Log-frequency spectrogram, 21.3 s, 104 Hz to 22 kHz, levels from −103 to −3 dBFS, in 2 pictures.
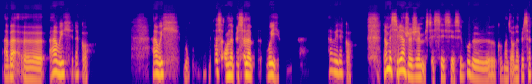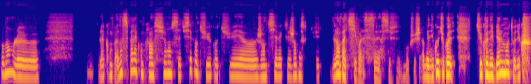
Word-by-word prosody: Ah 165 Hz, -, -4 dB
bah, 180 Hz, -, +2 dB
heu 150 Hz, -3 st, -1 dB
ah 230 Hz, +1 st, +3 dB
oui, 210 Hz, +1 st, -1 dB
d'accord. 200 Hz, -, -11 dB, 1.2 s
Ah 215 Hz, +1 st, +2 dB
oui? 205 Hz, +1 st, -2 dB
Bon, -, -, -15 dB, 0.4 s
des -, -, -26 dB
fois 240 Hz, -, -2 dB
ça -, -, -4 dB
on 185 Hz, +1 st, +3 dB
appelle 185 Hz, 0 st, 0 dB
ça 200 Hz, +2 st, 0 dB
la 190 Hz, -2 st, +5 dB, 0.3 s
oui. 195 Hz, -3 st, +1 dB, 1.0 s
Ah 250 Hz, -, -10 dB
oui, 225 Hz, -2 st, -1 dB
d'accord. 215 Hz, 0 st, -8 dB, 0.6 s
Non -, -, +2 dB
mais 275 Hz, -, +7 dB
c'est 230 Hz, -2 st, -2 dB
bien 255 Hz, +1 st, +6 dB
je 185 Hz, -5 st, +1 dB
j'aime 175 Hz, 0 st, -1 dB
c'est -, -, -9 dB, 0.2 s
c'est -, -, -7 dB
c'est 185 Hz, -, -9 dB
beau 175 Hz, +5 st, -6 dB
le 160 Hz, -5 st, -2 dB, 0.3 s
le -, -, -9 dB
comment 145 Hz, +2 st, -15 dB
dire? 140 Hz, -, -8 dB
On -, -, -8 dB
appelle 165 Hz, +3 st, -8 dB
ça 195 Hz, -, -5 dB
comment? 210 Hz, +3 st, -2 dB
Le 160 Hz, -3 st, 0 dB, 1.2 s
la 170 Hz, -, -8 dB
compré 185 Hz, +1 st, -7 dB
non 220 Hz, -, +1 dB
c'est 225 Hz, -, -4 dB
pas 245 Hz, -, 0 dB
la 250 Hz, -, +1 dB
compréhension, 210 Hz, 0 st, -2 dB
c'est 205 Hz, -3 st, -7 dB
tu 185 Hz, -, -12 dB
sais 260 Hz, -4 st, -4 dB
quand 225 Hz, -3 st, -4 dB
tu 185 Hz, -2 st, -7 dB
quand 180 Hz, -1 st, -11 dB
tu 180 Hz, -1 st, -9 dB
es, 180 Hz, 0 st, -1 dB
heu, 165 Hz, -1 st, -2 dB
gentil 170 Hz, +2 st, -5 dB
avec 180 Hz, 0 st, -5 dB
les 175 Hz, -, -9 dB
gens 180 Hz, +2 st, -4 dB
parce 190 Hz, -1 st, -7 dB
que -, -, -22 dB, 0.2 s
tu 165 Hz, -, -17 dB, 0.3 s
l'empathie! 180 Hz, -5 st, +2 dB
Voilà 120 Hz, -5 st, -8 dB
c'est -, -, -10 dB
ça 145 Hz, -, -8 dB
merci 130 Hz, -2 st, -9 dB
je -, -, -15 dB
c'est 130 Hz, -, -23 dB
le -, -, -26 dB
mot 165 Hz, -, -18 dB
que -, -, -16 dB
je -, -, -13 dB
cher -, -, -3 dB
ah -, -, -4 dB
bah 170 Hz, -, +6 dB
du 170 Hz, -, -2 dB
coup, 225 Hz, -, +9 dB
tu 210 Hz, -1 st, +2 dB
co 200 Hz, 0 st, +10 dB, 0.5 s
tu 200 Hz, -, +5 dB
connais 195 Hz, -2 st, +7 dB
bien 195 Hz, +3 st, +7 dB
le 220 Hz, -, +9 dB
mot 220 Hz, -1 st, +8 dB
toi 170 Hz, -5 st, -1 dB
du 175 Hz, -, -1 dB
coup. -, -, +12 dB
185 Hz, 250 wpm, -24 LUFS, 170-210 Hz, 1.2 s, coup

